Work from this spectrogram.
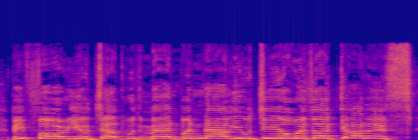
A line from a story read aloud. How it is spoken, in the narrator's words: I'm going to yell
